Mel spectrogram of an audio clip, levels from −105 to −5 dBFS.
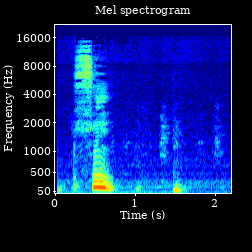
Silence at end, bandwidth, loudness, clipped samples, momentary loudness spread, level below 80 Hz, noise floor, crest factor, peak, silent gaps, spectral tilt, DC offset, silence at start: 0.6 s; 15.5 kHz; -33 LUFS; under 0.1%; 21 LU; -56 dBFS; -71 dBFS; 16 dB; -20 dBFS; none; -6 dB/octave; under 0.1%; 0.05 s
